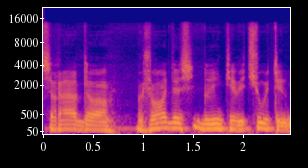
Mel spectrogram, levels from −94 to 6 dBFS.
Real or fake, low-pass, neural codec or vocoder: fake; 14.4 kHz; codec, 32 kHz, 1.9 kbps, SNAC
